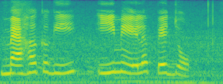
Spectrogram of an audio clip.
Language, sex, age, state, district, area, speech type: Dogri, female, 18-30, Jammu and Kashmir, Kathua, rural, read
